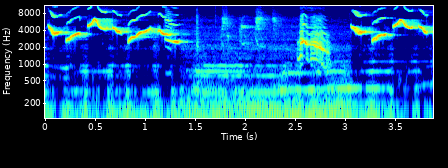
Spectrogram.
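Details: Caged hot-type Oriental magpie-robin at a breeder's aviary sings a run of loud whistled upslurred notes, pauses, gives a harsh rasping burst, then resumes the bright repeated whistles.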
